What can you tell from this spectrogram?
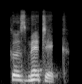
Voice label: "cosmetic", Indian

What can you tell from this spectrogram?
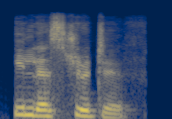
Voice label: "illustrative", Indian

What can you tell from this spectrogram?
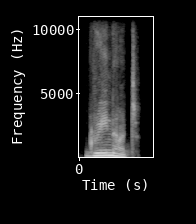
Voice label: "Greenheart", Indian

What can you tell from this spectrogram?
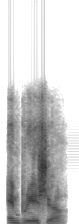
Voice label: "embrasure", Indian

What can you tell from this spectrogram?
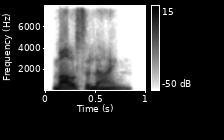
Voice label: "mousseline", Indian

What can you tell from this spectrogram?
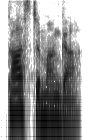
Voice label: "costermonger", Indian

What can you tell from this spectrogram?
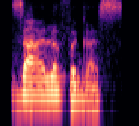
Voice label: "Xylophagous", Indian

